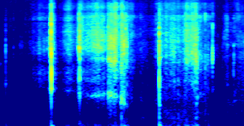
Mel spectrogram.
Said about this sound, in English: Mmm. It drip. Crisp and juicy. Absolutely. Just what you want from an apple, in my opinion. This could not be better. a great apple.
